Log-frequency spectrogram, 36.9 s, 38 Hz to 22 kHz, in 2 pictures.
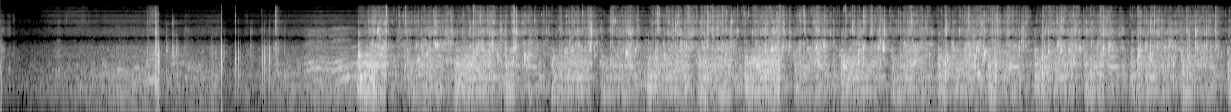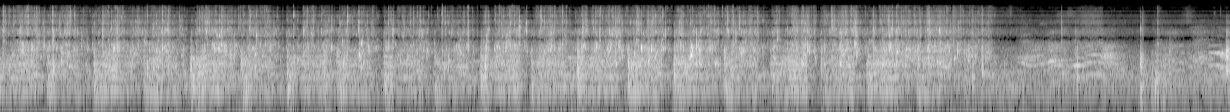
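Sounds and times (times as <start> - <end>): water splashing in washing machine: 5.4 - 33.5.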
